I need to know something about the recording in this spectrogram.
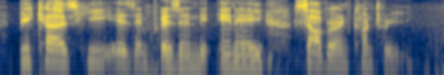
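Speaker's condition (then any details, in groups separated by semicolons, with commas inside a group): Cerebral palsy; from birth, walks with walker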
